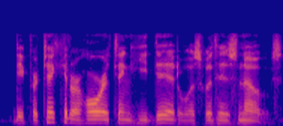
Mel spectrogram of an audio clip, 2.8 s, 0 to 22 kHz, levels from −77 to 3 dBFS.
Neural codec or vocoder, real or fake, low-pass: codec, 16 kHz, 4 kbps, FunCodec, trained on Chinese and English, 50 frames a second; fake; 7.2 kHz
